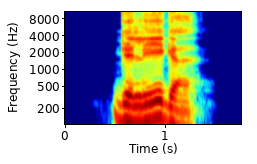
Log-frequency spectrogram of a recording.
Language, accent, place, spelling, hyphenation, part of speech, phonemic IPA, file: German, Germany, Berlin, Gelege, Ge‧le‧ge, noun, /ɡəˈleːɡə/, De-Gelege.ogg
- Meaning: a sitting, a clutch or nest of eggs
